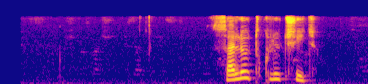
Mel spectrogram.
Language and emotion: Russian, neutral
